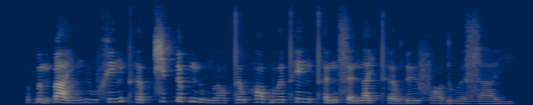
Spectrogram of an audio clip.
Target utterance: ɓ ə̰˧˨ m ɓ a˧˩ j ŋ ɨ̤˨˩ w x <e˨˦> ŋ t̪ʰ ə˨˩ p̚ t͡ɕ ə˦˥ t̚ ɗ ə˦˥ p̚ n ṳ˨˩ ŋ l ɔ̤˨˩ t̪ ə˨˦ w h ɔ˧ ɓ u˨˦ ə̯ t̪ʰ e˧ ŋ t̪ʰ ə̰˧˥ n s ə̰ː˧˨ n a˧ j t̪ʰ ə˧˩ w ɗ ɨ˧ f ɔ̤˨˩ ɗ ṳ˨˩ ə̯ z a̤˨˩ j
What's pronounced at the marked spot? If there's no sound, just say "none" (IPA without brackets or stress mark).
e˨˦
